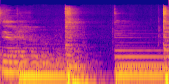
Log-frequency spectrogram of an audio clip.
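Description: Acoustic guitar strumming chords between sung lines: three strums whose chords ring on, with a brief drop in level just before the last one.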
